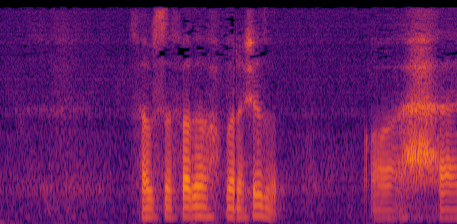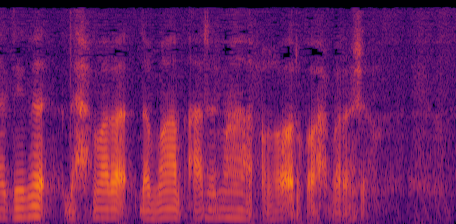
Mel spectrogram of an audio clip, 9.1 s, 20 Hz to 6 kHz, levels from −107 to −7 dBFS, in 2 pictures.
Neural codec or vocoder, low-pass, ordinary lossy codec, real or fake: codec, 16 kHz, 0.7 kbps, FocalCodec; 5.4 kHz; MP3, 24 kbps; fake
